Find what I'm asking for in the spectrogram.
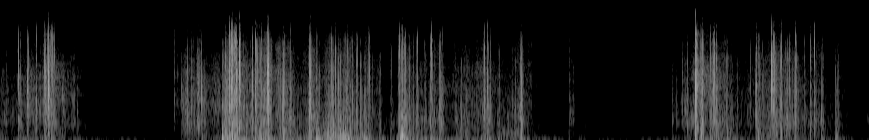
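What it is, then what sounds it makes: Candy-coated chocolates being stirred. A thin wooden stick stirs a large heap of small, solid, colorful sugar-coated M&M chocolate candies. The candies clatter and rattle against each other in three bursts of dense, bright, crisp clicking, separated by short silences.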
